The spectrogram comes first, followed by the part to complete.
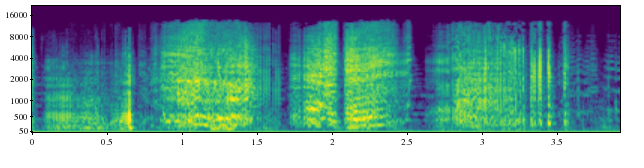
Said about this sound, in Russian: Если вы услышали скрип, то с таким скрипом протягиваются шутки, ребята.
